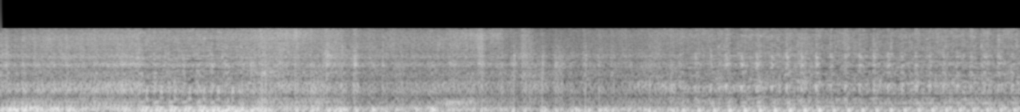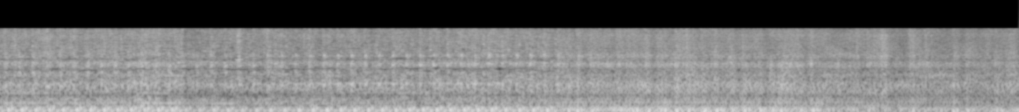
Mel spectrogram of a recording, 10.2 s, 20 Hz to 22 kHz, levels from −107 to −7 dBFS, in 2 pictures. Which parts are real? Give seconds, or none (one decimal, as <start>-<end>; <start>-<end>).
0.7-1.2; 3.4-7.9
